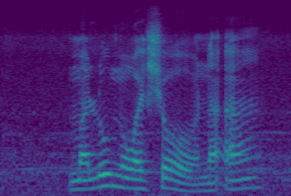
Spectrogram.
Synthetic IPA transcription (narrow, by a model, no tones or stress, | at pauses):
malumɛwaʃɔnaʔa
